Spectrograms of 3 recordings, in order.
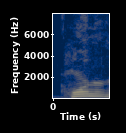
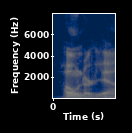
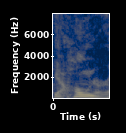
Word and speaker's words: Honer: So if I remember correctly, Horner, is that one of the big companies? Honer, yeah. Yeah, Honer. Okay, I was mispronouncing it, but they made a donation to a nursing facility or something in Florida.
